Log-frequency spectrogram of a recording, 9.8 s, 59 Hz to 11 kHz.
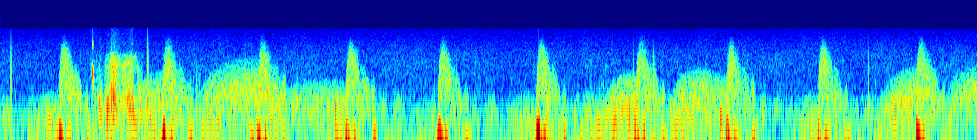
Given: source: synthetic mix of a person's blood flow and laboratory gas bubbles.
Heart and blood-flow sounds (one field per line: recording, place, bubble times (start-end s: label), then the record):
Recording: Doppler ultrasound of blood flow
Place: subclavian vein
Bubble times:
0.89-1.43 s: bubbles
From the record:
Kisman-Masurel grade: 212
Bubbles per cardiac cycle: several, 3 to 8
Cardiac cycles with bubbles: 1 to 10%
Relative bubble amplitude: moderate (0.250 to 0.450)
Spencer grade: 1 (occasional bubble signal discernible with the cardiac motion signal, with majority of cardiac periods free of bubbles)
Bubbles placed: anywhere in the cardiac cycle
